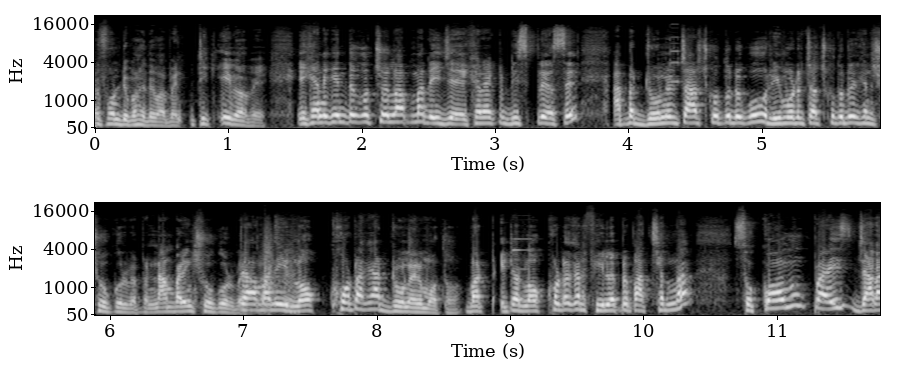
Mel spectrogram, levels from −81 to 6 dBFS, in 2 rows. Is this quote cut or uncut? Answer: cut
